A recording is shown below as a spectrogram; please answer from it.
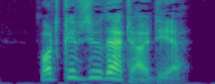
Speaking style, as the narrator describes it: he said sharply

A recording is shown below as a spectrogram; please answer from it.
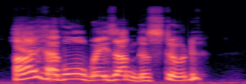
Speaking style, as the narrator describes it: said Bilbo in a frightened squeak

